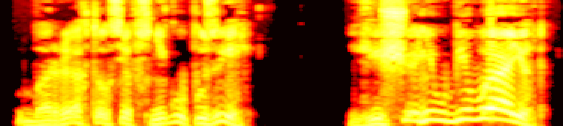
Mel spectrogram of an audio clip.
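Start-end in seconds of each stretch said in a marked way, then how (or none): none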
